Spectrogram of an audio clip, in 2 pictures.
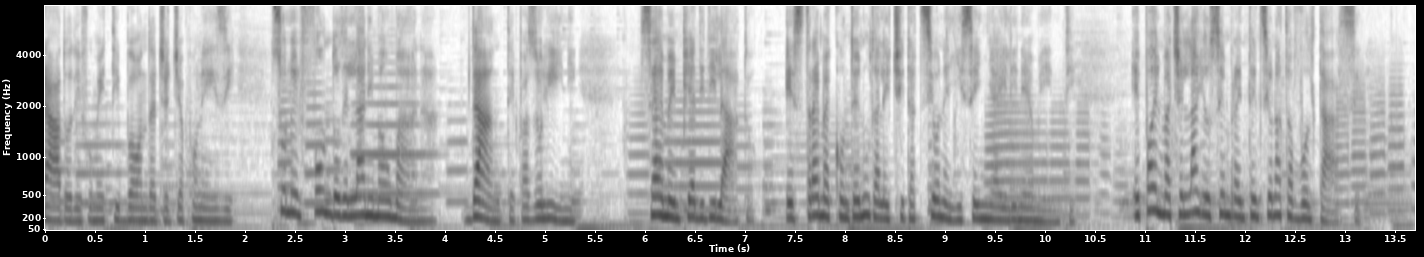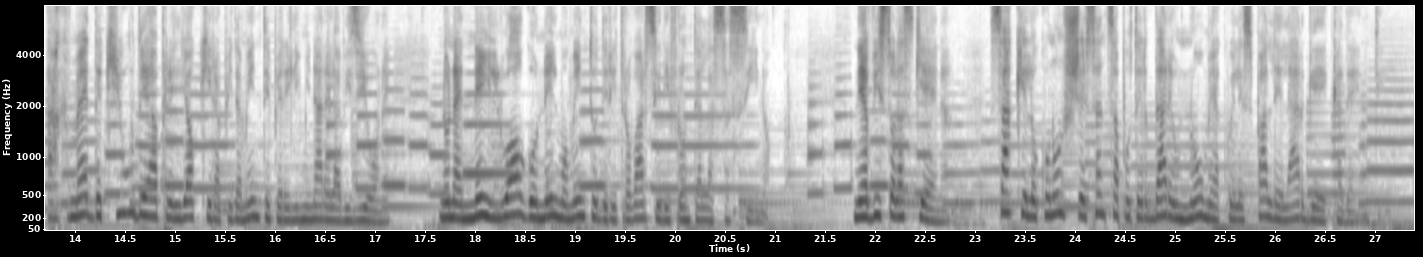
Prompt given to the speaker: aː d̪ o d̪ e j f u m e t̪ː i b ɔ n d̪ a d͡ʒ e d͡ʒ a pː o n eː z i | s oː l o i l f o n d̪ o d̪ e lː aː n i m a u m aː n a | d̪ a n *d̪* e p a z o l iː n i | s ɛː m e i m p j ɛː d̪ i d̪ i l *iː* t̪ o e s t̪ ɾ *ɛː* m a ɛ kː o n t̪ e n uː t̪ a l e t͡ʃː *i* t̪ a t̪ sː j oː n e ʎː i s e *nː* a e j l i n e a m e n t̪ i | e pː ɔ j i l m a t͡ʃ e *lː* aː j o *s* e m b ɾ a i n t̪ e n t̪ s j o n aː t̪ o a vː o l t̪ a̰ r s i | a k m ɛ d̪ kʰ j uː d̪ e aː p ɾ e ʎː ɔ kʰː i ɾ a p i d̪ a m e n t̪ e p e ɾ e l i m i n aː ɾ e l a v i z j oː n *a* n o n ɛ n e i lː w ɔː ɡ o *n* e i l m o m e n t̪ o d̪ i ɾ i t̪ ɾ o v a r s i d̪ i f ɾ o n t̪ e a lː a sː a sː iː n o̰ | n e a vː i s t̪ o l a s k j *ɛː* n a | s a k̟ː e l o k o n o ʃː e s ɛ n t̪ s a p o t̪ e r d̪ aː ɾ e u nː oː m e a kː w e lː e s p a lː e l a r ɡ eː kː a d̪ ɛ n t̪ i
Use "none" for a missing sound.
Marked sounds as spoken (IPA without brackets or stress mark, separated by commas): t̪, aː, ɛː, i, ɲː, lː, s, e, n, ɛː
